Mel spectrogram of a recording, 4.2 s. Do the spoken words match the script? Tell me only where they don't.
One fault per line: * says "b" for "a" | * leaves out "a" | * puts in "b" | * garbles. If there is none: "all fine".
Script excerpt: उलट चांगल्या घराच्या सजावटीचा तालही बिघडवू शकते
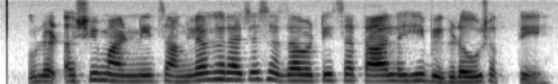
* puts in "अशी मांडणी"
